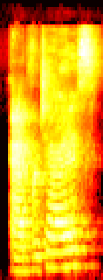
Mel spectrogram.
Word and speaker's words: advertise: And you're going to stress the syllable to before the suffix in words ending in c, t, phi, g, all, eyes, and ate. Sanity, critical, advertise, communicate.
